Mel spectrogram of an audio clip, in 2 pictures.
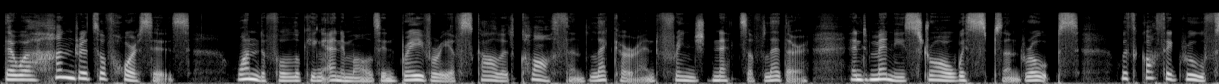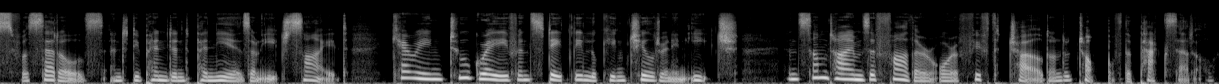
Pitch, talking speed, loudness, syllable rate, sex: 200 Hz, 150 wpm, -18 LUFS, 4.4 syllables/s, female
